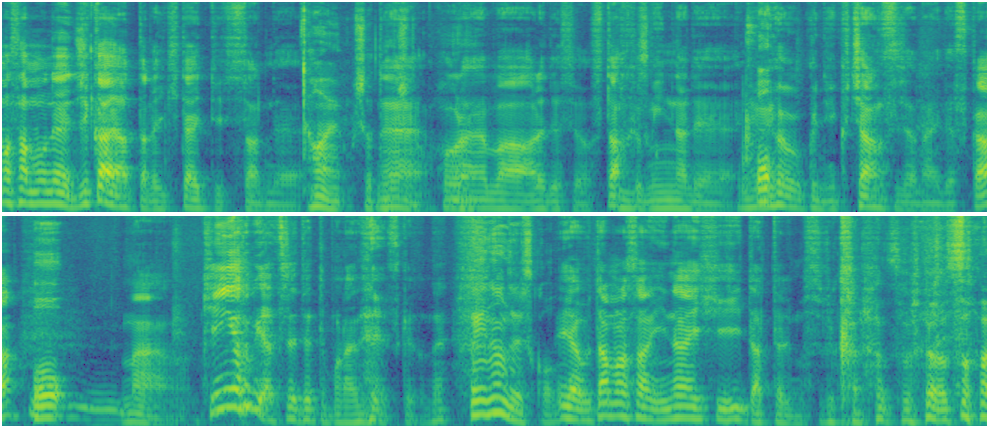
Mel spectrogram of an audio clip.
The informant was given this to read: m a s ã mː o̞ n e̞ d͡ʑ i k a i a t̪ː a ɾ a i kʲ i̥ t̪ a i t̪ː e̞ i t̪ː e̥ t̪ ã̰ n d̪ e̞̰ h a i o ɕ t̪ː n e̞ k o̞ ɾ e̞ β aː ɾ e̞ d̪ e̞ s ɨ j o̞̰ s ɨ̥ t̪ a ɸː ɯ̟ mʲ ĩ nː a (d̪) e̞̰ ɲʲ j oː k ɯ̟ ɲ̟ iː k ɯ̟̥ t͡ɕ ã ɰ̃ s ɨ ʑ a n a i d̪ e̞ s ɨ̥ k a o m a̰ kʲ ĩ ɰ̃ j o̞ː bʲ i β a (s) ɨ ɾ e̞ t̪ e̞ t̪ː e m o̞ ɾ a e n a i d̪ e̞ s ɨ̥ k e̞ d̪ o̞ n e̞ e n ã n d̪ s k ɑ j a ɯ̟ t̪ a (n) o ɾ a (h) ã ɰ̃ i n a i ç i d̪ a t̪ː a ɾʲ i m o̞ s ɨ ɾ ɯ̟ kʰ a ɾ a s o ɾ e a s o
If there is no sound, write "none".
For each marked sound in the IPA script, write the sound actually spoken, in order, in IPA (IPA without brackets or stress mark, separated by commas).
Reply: d̪, t͡s, m, s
